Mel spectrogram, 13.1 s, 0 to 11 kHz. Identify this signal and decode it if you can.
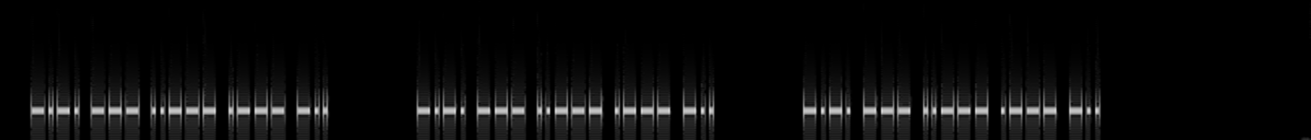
Morse code, heard as a keyed tone, about 28 wpm, 700 Hz. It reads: CO2JD CO2JD CO2JD
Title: DXCC-100 Call Signs - 5 Characters - Repeated 3x - 28wpm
